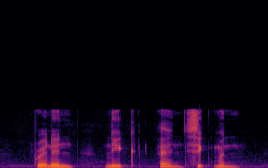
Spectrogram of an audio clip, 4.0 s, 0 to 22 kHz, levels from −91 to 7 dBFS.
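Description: No technical faults can be heard anywhere in this speech recording. No dropouts, clipping, glitches or other disturbances interrupt the audio at any point.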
